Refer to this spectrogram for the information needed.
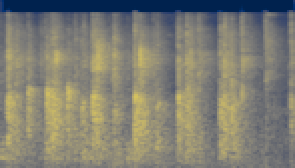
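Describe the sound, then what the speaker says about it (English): Small audience applauding at a Final Cut Pro X and Resolve workflow presentation, a few distinct, close hand claps in an uneven rhythm rather than a dense crowd roar. "Give an applause to Sam Mestman."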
